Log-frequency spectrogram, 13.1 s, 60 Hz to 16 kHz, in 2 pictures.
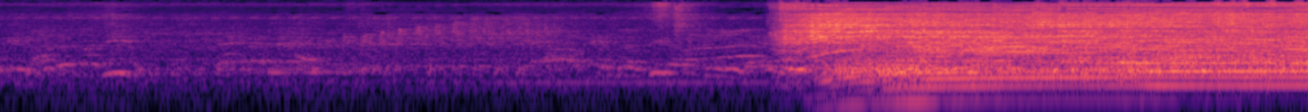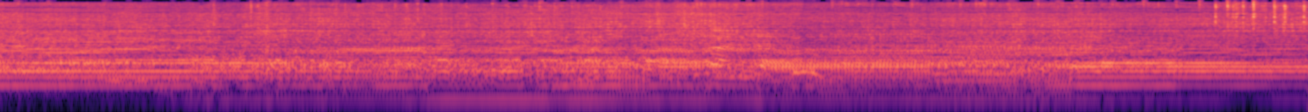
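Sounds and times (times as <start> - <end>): motor driving cutting wheel whine: 3.8 - 13.0.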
